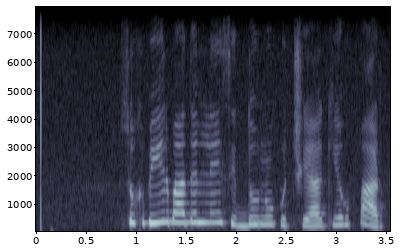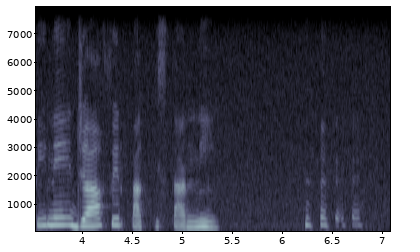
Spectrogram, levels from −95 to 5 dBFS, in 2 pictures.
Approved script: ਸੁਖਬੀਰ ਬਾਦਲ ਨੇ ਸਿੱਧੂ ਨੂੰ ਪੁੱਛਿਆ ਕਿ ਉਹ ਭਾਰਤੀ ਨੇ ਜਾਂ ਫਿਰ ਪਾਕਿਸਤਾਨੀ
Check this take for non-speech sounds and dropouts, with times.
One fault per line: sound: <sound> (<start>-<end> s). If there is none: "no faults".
sound: laugh (6.2-6.8 s)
